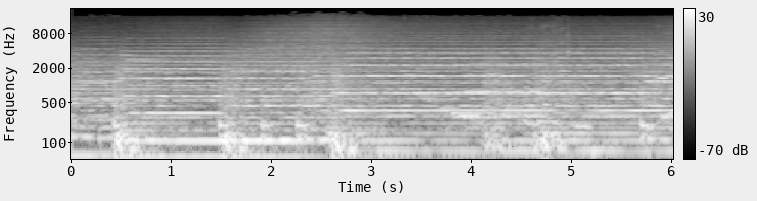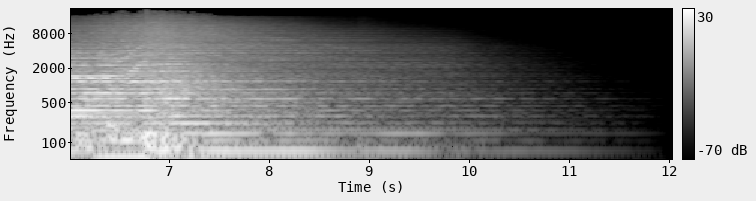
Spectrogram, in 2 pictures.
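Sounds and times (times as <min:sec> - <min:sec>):
orchestral logo music: 0:00.1 - 0:09.6.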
